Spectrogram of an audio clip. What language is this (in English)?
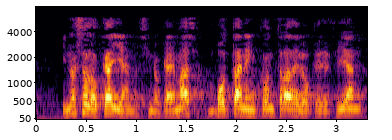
Spanish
